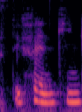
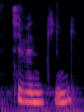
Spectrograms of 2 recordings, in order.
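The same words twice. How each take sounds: First: The name is pronounced letter by letter as spelled. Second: The name is pronounced the usual spoken way. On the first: "ça s'écrit Stephen King" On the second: "mais ça se dit Stephen King"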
